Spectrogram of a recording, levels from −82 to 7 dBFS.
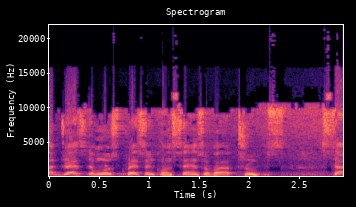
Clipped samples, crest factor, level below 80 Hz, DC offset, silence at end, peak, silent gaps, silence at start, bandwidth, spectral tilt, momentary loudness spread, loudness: under 0.1%; 14 dB; -74 dBFS; under 0.1%; 0 s; 0 dBFS; none; 0 s; over 20 kHz; -0.5 dB/octave; 3 LU; -12 LUFS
